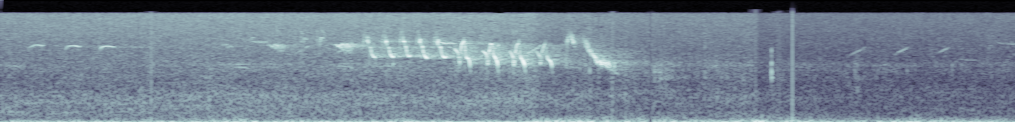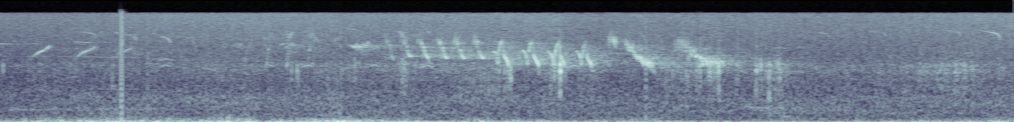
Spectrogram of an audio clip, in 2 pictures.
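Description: A common chaffinch sings twice, each song a run of quick descending trills ending in a short downward flourish. Under it runs a steady low rumble, which is the loudest sound.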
